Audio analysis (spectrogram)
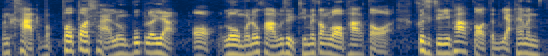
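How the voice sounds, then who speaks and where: A man's voice: mid-range voice, very fast, fairly bright tone. A young man in a casual, opinionated discussion as a co-host, talking colloquially with swearing and slang. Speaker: co-host of an anime discussion channel.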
